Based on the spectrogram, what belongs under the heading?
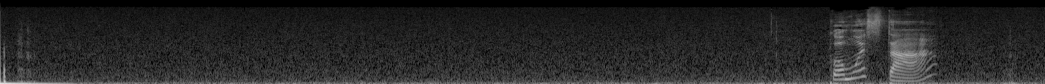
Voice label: How are You Spanish Parent Toddler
